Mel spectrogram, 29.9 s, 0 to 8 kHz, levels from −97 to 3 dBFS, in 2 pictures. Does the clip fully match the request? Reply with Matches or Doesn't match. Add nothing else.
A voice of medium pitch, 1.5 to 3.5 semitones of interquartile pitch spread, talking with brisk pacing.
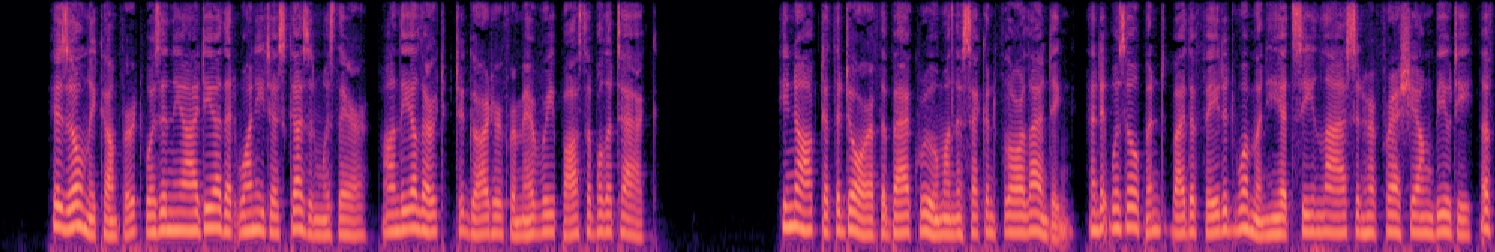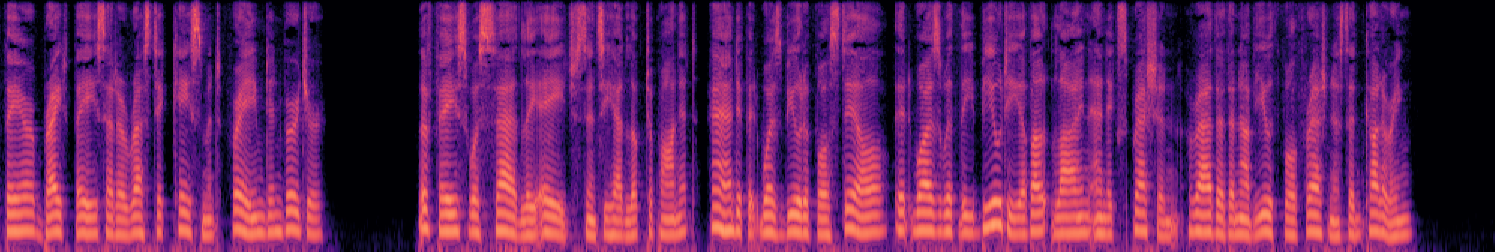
Doesn't match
